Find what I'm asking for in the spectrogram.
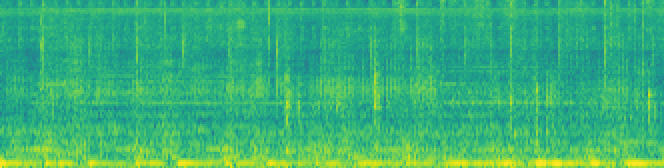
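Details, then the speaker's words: Wringer roller motor of a vintage Hotpoint Countess single-tub washer, engaged. A steady low hum with soft clicks about once a second; it runs smoothly and works. "So we'll just turn the motor on. Right, and I think this has to be engaged. There we go. So that's working."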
